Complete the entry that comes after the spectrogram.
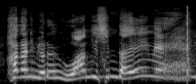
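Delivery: high, loud imitation of a worshipper; imitated ringing congregational shout; noisy congregation. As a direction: mimic someone crying out an amen. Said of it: "말씀 중에 시끄러워요".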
